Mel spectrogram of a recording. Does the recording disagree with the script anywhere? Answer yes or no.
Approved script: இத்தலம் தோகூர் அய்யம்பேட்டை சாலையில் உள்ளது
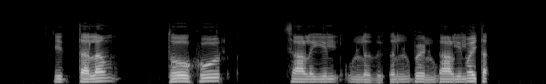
yes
